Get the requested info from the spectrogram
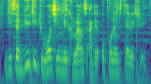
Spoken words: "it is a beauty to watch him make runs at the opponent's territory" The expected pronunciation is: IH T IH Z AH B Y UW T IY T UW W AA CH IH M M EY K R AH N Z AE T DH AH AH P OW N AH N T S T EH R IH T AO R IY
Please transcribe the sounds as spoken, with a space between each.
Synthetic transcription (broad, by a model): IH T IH S AH B Y UW T IY T UW W AA CH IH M M EY K R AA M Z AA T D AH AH P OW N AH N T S T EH R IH T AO R IY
